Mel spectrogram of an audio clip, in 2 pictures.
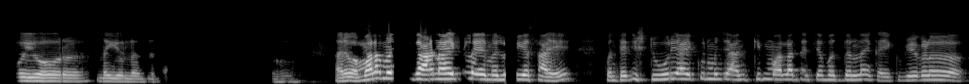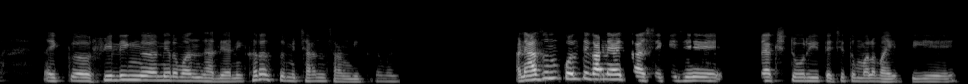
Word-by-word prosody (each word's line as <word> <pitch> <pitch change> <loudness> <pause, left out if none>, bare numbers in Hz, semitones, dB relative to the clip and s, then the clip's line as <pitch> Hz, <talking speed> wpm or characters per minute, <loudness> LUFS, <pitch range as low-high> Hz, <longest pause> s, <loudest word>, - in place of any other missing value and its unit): कोई 170 -1 +2
और 150 0 +2 0.4
नयो 140 -1 -1
लगदा! 130 -2 -9 1.1
हो, 125 - -16
हो. 125 -1 -18 0.4
अरे 155 +2 +2
वाह! 165 -2 +5
मला 235 +7 +8
म्हणजे 280 -3 +4
गाणं 240 +1 +9
ऐकलंय 250 0 +6
मेलोडियस 220 0 +1
आहे. 180 +4 +2 0.4
पण 190 - -4
त्याची 200 +4 -1
स्टोरी 225 +4 -1
ऐकून 250 +1 0
म्हणजे 250 0 -2
आणखीन 225 +2 -5
मला 230 -1 +1
त्याच्याबद्दल 215 -1 -4
नाही 225 -1 -4
का, 185 -3 -7
एक 175 +1 -10
वेगळं, 195 -1 -1 0.6
एक 160 +2 -10
अ, 165 -1 -1
फीलिंग 205 +1 -3 0.2
निर्माण 170 -3 -6
झाली 145 -2 -9
आणि 140 +1 -10
खरंच 220 +2 -6
तुम्ही 170 -5 -10
छान 155 0 -11
सांगितलं 130 +1 -15
म्हणजे. 135 -1 -21 1.2
आणि 190 +6 -1
अजून 285 +8 +2
कोणते 265 +1 0
गाणे 240 -1 +3
आहेत 230 -1 +2
का 190 -2 0
असे, 165 -1 -8
की 175 - -18
जे 170 0 -4 0.5
बॅक 170 -1 -5
स्टोरी 165 -2 -9
त्याची 150 +2 -11
तुम्हाला 150 -1 -9
माहिती 135 0 -11
आहे 130 +2 -15
190 Hz, 160 wpm, -22 LUFS, 155-230 Hz, 1.2 s, गाणं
